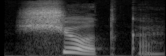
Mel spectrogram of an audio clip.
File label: "Brush" In Russian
